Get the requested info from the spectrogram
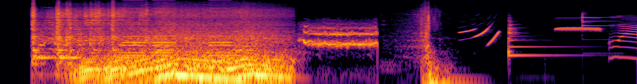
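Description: Edited intro sound effects: a loud car-like engine noise for about three seconds, then a sharp whoosh and a run of cartoon tones, with rising glides followed by a boing-like falling glide near the end.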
